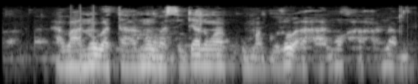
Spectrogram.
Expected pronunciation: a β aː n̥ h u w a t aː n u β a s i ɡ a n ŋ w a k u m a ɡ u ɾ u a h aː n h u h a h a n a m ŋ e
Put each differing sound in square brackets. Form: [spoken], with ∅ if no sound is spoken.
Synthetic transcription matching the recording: a β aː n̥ h u [β] a t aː n u β a s i ɡ a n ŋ w a k u m a ɡ u ɾ u a h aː n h u h a h a n a m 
